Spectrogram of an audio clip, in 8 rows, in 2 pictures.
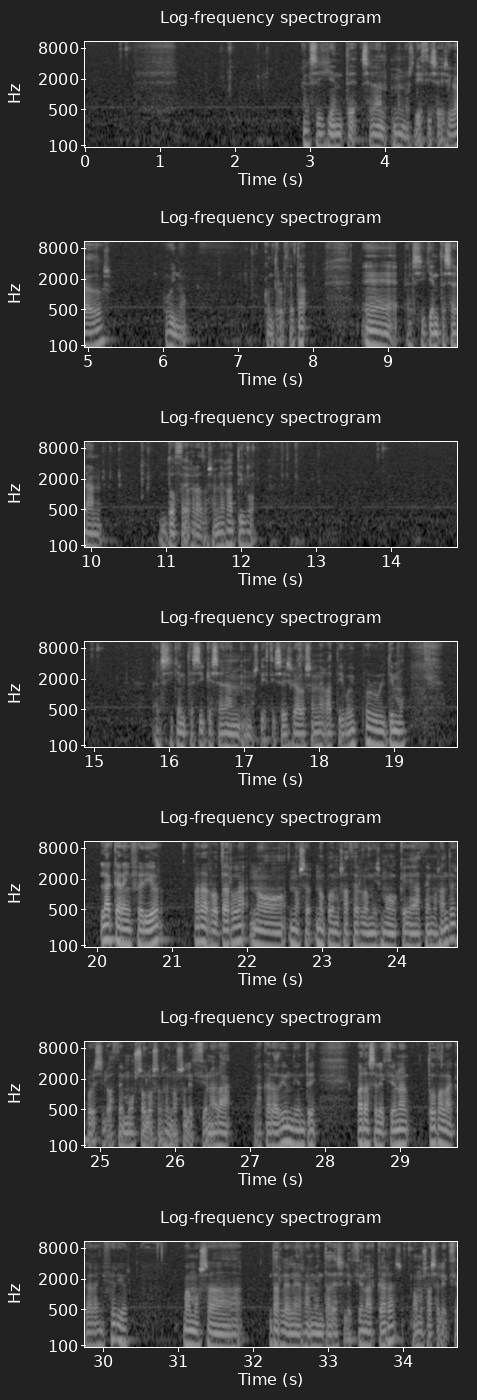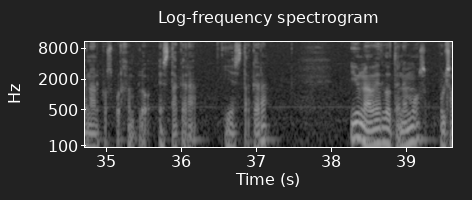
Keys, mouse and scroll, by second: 1.3 alt+shift+right click, 2.6 r, 3.0 z, 4.5 KP_Subtract, 4.8 KP_1, 5.0 KP_6, 5.8 KP_Enter, 7.9 ctrl+z, 10.9 r, 11.5 z, 12.5 KP_Subtract, 12.8 KP_1, 12.9 KP_2, 13.4 KP_Enter, 14.6 right click, 15.7 alt+shift+right click, 16.6 r, 17.0 z, 17.5 KP_Subtract, 17.8 KP_1, 18.5 KP_Enter, 19.9 middle click, 21.5 middle click, 22.3-22.6 scroll up 1, 22.8 scroll down 1, 24.3 right click, 26.3 alt+shift+right click, 33.4 click, 34.1 scroll up 2, 34.8 right click, 35.2-36.2 middle drag, 36.3 scroll down 2, 37.3 shift+right click.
